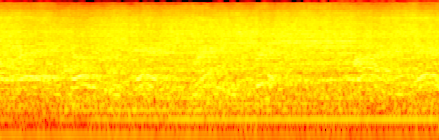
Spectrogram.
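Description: Small electric motors whine and rise and fall in pitch as toy race cars speed around a track in a large echoing hall.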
